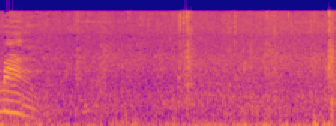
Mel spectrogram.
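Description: Low, uneven wind rumble buffeting a phone microphone outdoors, following the tail of a spoken word at the start.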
